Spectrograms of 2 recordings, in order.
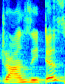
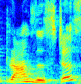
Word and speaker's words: ट्रांजिस्टर्स: कल मैंने गलती से यहाँ पे प्रोनाउंसिएशन मुझसे गलत हो गया था, कल मैंने ट्रांजिटर्स बोला था जो कि गलत है, इसको ट्रांजिस्टर्स बोलते हैं।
